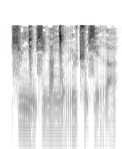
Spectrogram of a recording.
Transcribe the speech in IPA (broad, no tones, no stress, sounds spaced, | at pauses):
ɕ ʉ ŋ͡ǀ ṵ ɕ i n a ŋ͡ǀ o̰ r ʉ ʈ͡ʂ o̰ ɕ ḛ r a̰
